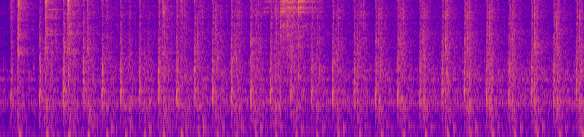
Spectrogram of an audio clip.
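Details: After gear replacement, a fuel-injected "Jao Palang" engine (side cover converted to "Jao Lok") that previously had loud gear noise runs with a strong, steady single-cylinder thump, about three beats a second, with no grinding or gear rattle; normal running.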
